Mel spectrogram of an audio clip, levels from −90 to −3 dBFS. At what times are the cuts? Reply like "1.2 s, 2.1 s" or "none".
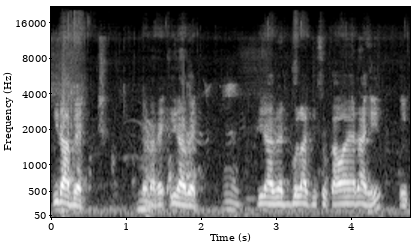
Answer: none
